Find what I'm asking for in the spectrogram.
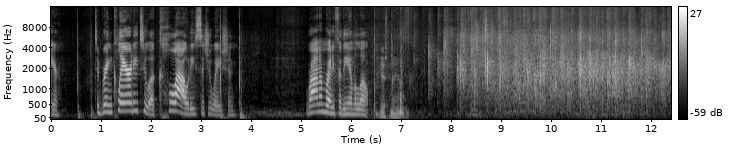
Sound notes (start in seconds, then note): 9.0 audience applauding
